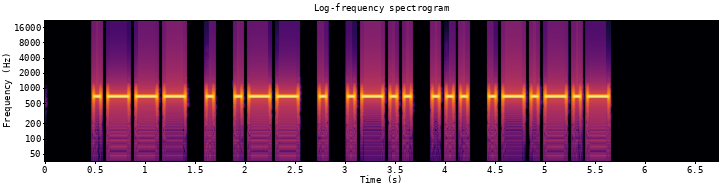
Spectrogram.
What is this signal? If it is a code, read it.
Morse code, heard as a keyed tone, about 17 wpm, 700 Hz. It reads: JEWELS.
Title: Pangram Challenge v2 - 17wpm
